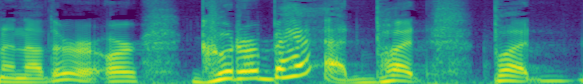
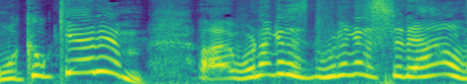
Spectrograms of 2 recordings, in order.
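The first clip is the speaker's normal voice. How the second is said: put-on much higher, urgent demand to fetch the boy; insistent Samuel; 11 semitones higher, faster than usual. Samuel pressing Yishi to fetch David, urgent and high. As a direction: insist firmly, pitched right up. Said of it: "Samuel has to say to him".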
